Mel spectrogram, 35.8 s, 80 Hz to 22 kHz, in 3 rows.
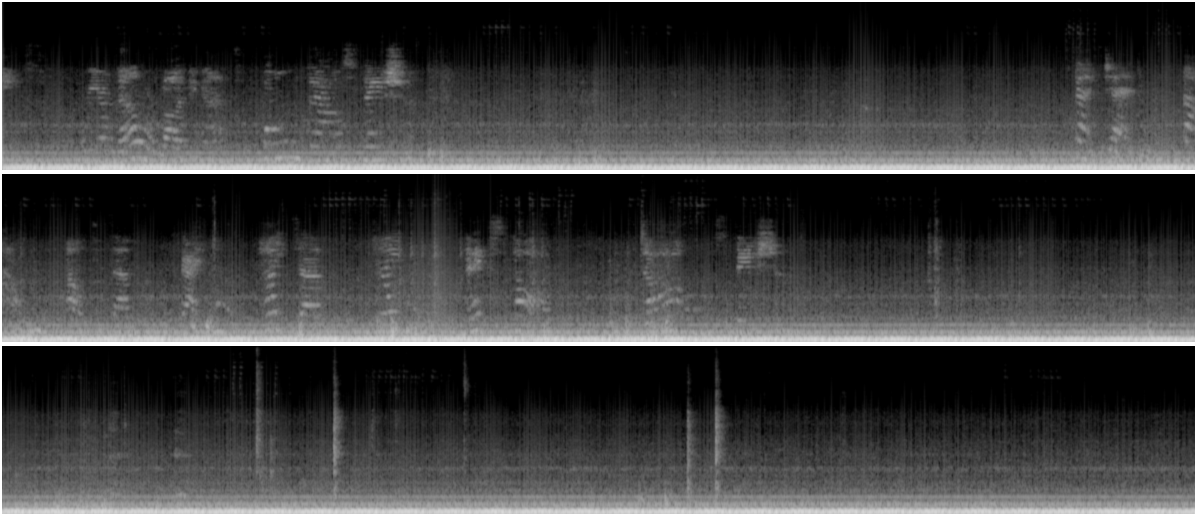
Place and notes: Diesel Multiple Unit, In the train compartment
Binaural recordings, Sony PCM D100+ Soundman OKM II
